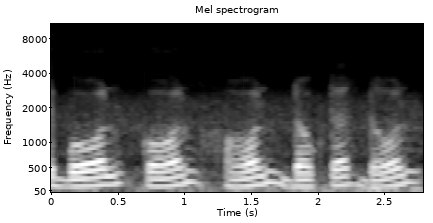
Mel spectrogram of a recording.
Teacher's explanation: ओ जो है आ और ओ के बीच की ध्वनि है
